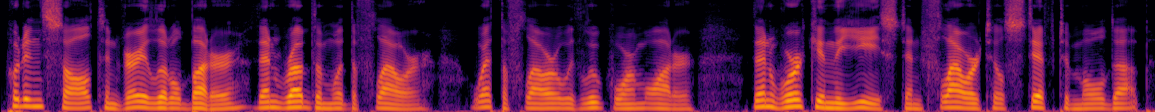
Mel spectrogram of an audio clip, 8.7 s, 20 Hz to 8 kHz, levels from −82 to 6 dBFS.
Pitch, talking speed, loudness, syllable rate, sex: 135 Hz, 195 wpm, -19 LUFS, 4.7 syllables/s, male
